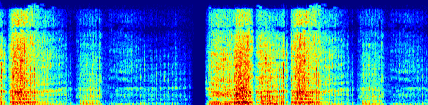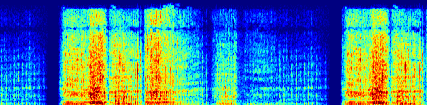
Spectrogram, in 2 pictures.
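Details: A leopard in the jungle roars in deep, rasping bursts, repeated in short series of loud grunts.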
